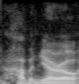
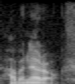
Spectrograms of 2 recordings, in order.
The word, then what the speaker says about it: habanero: The name describes something from Havana, which isn't pronounced in the source language with a ny, but the most common nativeization in English does have that sound.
